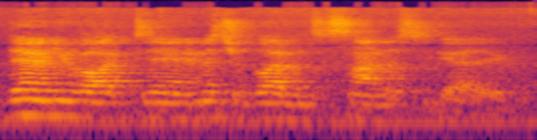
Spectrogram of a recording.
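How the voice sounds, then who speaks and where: A man's voice: mid-range voice, flat delivery, fast, lightly acted. A man playing a shy, nervous teenage boy who is eager for friendship, in an amateur script read. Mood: earnest. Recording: echoey room, distant mic, faint noise.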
